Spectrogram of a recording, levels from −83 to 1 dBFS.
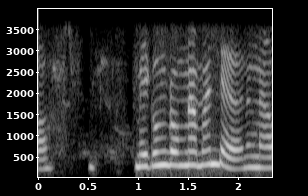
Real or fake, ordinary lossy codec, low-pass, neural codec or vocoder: real; none; 3.6 kHz; none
